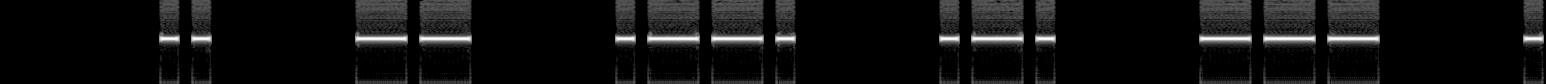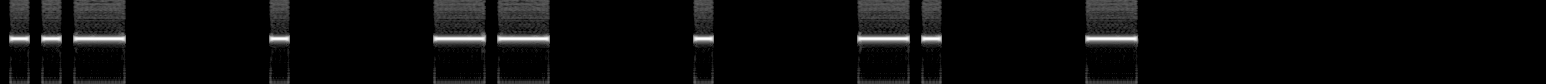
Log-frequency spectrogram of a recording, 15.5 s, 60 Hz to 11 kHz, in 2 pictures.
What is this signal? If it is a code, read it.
Morse code, heard as a keyed tone, about 15 wpm, spaced as for 8 wpm, 1000 Hz. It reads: IMPROVEMENT
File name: qotdfiles / 8wpm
